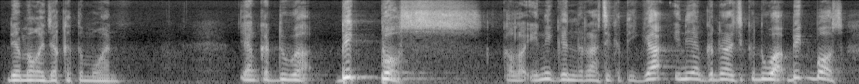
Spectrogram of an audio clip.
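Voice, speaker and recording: A middle-aged man preaching a sermon in a church and telling his own testimony in a lively storytelling way, often calling the audience "Bro". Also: high voice, fairly quick, vocal fry, husky. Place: church sanctuary.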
